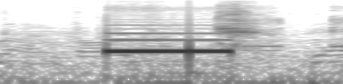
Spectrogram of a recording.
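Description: A telephone gives one sustained electronic ring tone of about half a second, with quieter background sound before and after it.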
